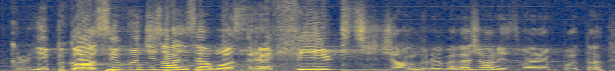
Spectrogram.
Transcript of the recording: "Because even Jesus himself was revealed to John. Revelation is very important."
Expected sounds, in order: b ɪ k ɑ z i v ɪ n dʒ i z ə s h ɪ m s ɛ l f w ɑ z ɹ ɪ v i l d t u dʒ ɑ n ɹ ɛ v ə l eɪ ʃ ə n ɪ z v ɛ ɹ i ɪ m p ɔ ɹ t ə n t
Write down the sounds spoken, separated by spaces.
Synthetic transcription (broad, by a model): b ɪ k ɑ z i v ɪ n dʒ i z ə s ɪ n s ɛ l w ɑ z ɹ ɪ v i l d t u dʒ ɑ n ɹ ɛ v ə l eɪ ʃ ə n ɪ z v ɛ ɹ i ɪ m p ɔ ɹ t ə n t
